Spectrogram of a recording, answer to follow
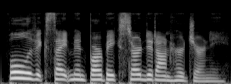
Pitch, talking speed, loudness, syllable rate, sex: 205 Hz, 210 wpm, -16 LUFS, 6.3 syllables/s, female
